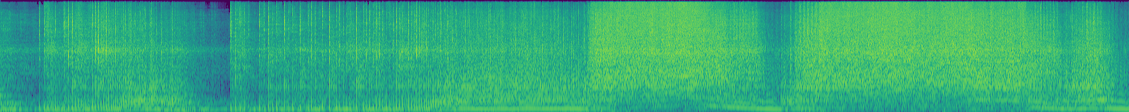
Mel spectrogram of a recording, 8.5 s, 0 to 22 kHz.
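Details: 1982 Honda CB750 engine for a cross kart: revs climb and drop in repeated blips but never push cleanly up top, running fine below 4,000 rpm; the carbs are starving for fuel at high RPM.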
